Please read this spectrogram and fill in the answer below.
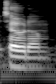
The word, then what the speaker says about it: Tote'm: How was this spelled, by the way? – TOTE'M. – Okay, so it's like tote.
